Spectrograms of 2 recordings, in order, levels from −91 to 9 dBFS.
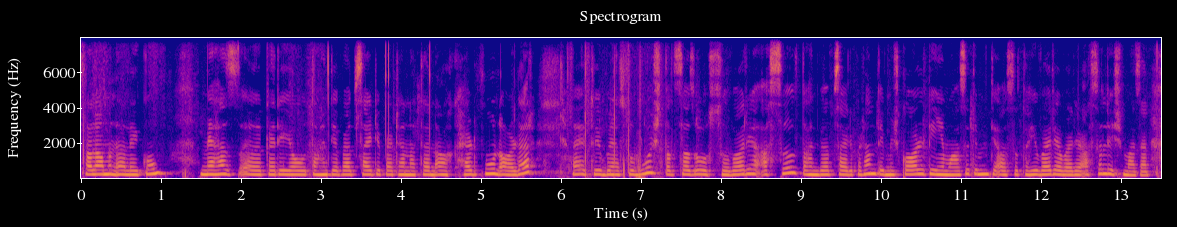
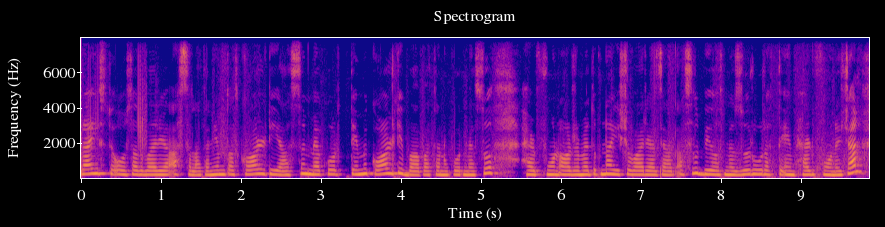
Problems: background sounds at intervals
